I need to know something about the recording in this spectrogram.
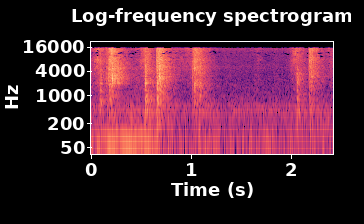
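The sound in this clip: Tarot cards being shuffled in a few brisk riffling bursts, short papery flutters separated by brief pauses.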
